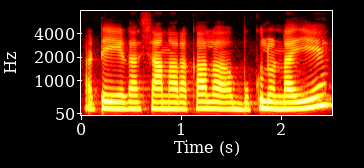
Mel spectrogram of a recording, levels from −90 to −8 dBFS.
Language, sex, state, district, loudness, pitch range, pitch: Telugu, female, Andhra Pradesh, Annamaya, -15 LUFS, 185-200 Hz, 195 Hz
